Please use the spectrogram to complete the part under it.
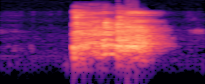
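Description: A single loud, harsh cough from a person getting over a slight cold, close to the mic and about three quarters of a second long, with silence before and after.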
